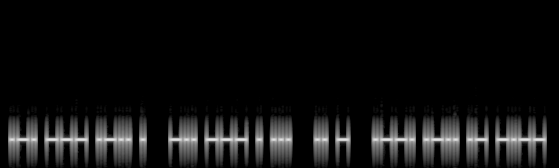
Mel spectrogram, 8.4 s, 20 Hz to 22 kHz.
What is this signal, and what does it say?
Morse code, heard as a keyed tone, about 22 wpm, 700 Hz. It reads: ROLE DOES IT PLAY
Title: Sentences from Top 1000 Words - Review Part 6 - 22wpm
